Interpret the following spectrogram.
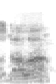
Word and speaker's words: Saleh: I heard it was emphasis on the ah. Robert Saleh?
